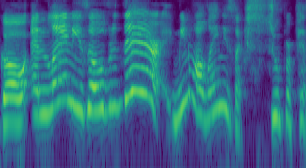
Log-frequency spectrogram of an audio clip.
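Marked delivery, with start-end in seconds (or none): 0.3-1.6 mock tattling. Mock snitching line, loud.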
